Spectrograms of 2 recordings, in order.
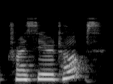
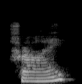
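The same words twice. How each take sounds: First: Said in the usual way. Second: Put-on "Tri-cer-a-tops" broken into four clear syllables for children to copy. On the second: Shown as a demonstration. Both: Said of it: "How do we say Triceratops?".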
